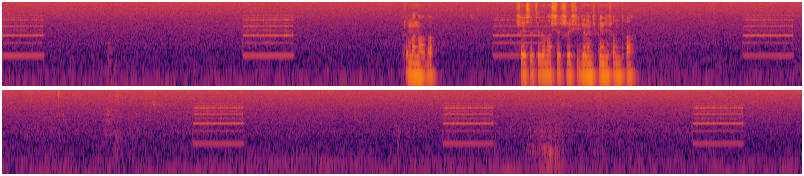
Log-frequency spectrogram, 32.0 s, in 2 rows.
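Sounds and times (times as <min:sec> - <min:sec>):
telephone dialing tones: 0:00.0 - 0:00.9, 0:04.8 - 0:05.9, 0:09.8 - 0:10.8, 0:14.8 - 0:15.9, 0:19.8 - 0:20.9, 0:24.8 - 0:25.9, 0:29.8 - 0:30.9
low hiss: 0:00.0 - 0:31.9
speech: 0:08.0 - 0:08.8, 0:10.3 - 0:12.8.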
